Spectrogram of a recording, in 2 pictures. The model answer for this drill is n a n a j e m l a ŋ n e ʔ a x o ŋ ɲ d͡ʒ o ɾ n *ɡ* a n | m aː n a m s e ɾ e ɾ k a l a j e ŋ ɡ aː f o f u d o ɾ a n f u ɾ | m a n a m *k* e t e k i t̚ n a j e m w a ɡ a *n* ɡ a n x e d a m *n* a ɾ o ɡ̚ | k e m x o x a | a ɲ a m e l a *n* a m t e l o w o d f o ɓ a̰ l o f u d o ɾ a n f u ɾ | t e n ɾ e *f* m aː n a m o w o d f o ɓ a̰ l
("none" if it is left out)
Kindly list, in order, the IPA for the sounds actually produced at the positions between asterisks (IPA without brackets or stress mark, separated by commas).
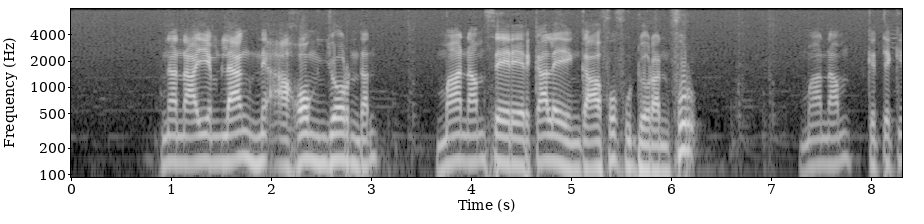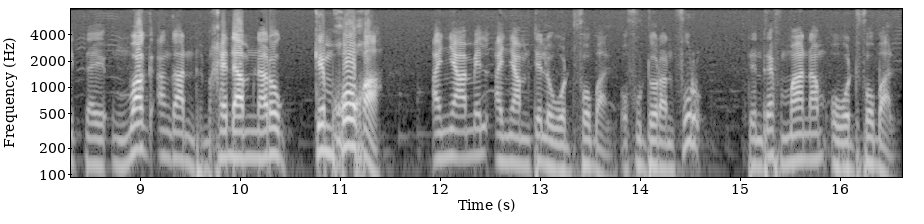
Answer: d, k, ŋ, n, ɲ, f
